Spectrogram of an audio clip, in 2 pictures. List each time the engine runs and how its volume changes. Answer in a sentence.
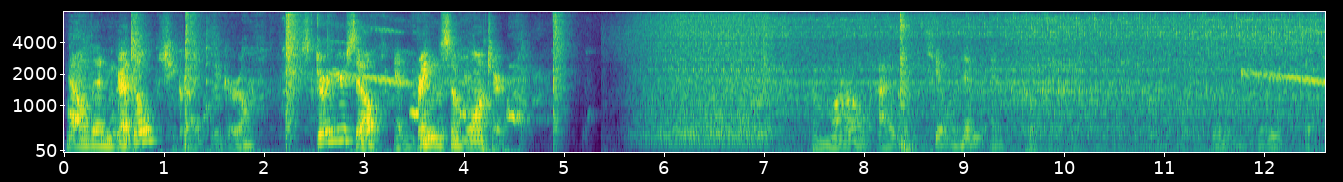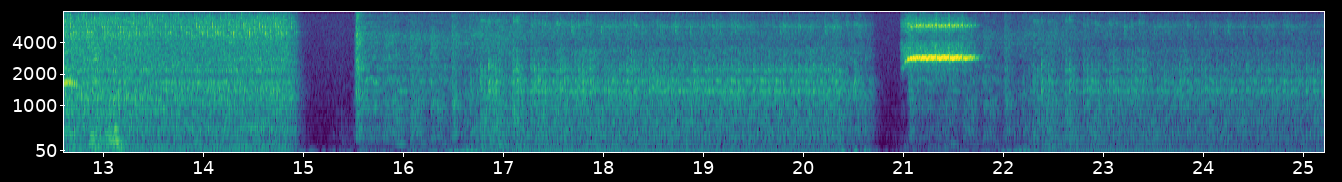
You can hear the engine from 5.6 to 25.1 s, getting quieter.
